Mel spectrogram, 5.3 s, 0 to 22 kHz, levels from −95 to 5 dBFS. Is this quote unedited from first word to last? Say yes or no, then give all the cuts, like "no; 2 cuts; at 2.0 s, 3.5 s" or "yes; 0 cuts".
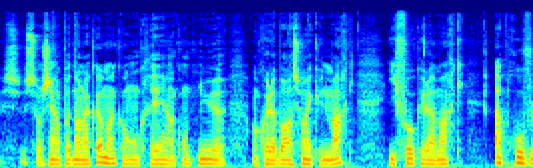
yes; 0 cuts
